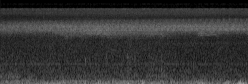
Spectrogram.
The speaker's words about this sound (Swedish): Vi lämnar visningsrummet och går ut i förmiddagssolen där cikadorna spelar på högsta volym.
